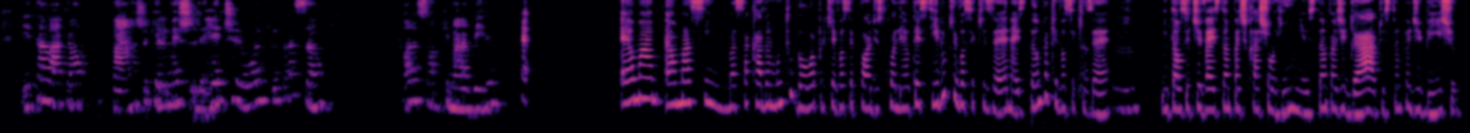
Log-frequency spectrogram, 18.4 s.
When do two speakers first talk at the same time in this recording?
none

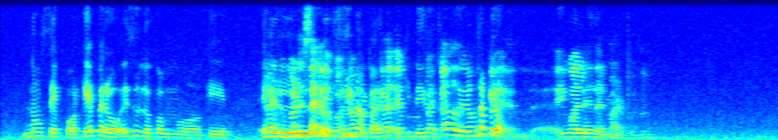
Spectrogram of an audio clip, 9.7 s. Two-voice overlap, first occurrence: 3.3 s

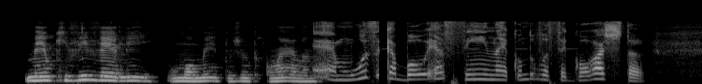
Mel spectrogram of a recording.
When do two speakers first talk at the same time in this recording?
none

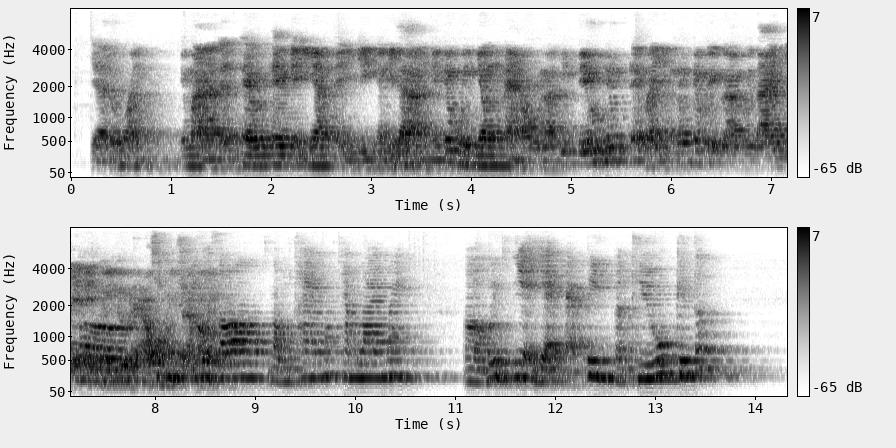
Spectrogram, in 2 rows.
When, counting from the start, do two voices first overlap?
7.2 s

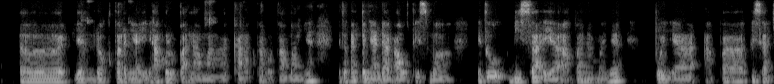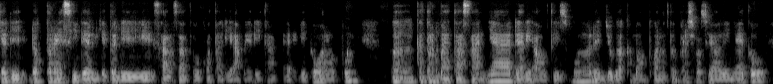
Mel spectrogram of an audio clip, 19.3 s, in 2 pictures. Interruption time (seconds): none

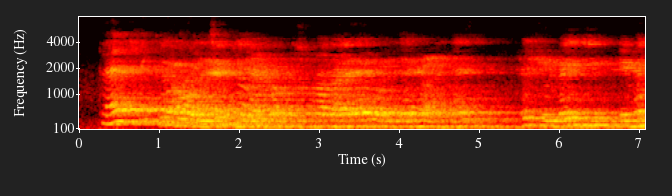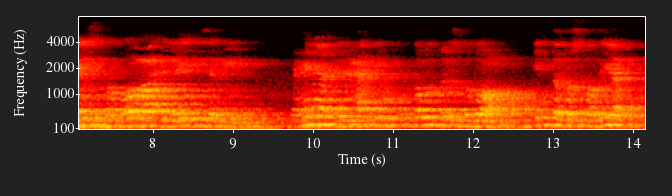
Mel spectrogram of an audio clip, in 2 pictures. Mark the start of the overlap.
1.0 s

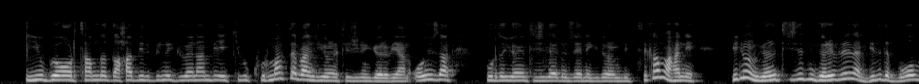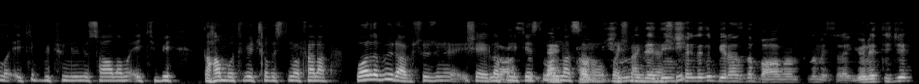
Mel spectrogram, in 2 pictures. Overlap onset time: 14.1 s

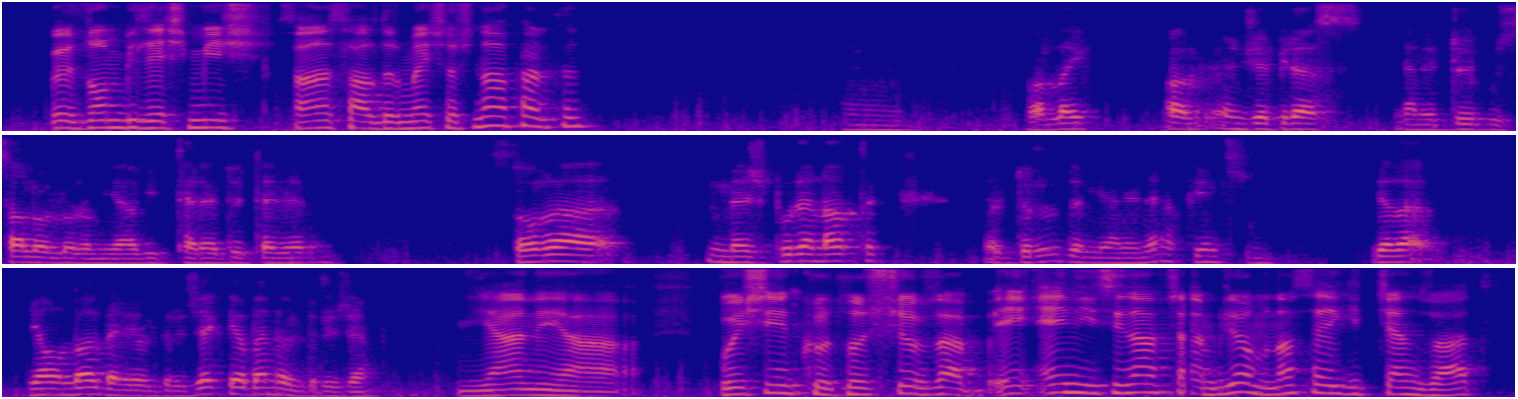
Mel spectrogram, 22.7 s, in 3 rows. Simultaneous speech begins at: none

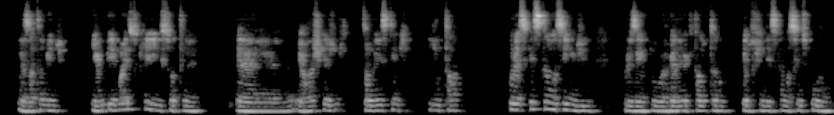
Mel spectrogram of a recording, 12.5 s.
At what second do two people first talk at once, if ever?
none

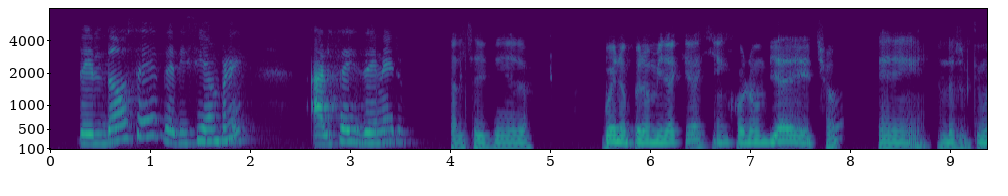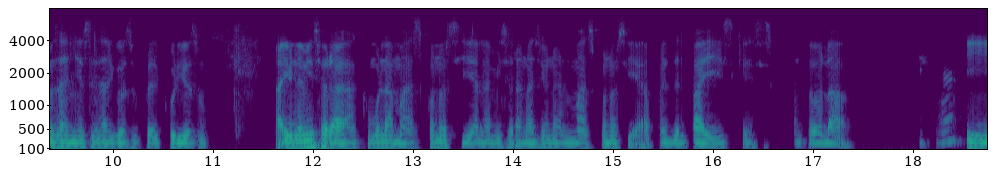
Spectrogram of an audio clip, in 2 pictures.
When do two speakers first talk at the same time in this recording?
none

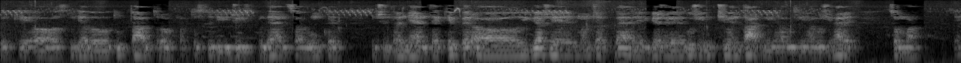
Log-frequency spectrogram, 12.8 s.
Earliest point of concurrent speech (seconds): none

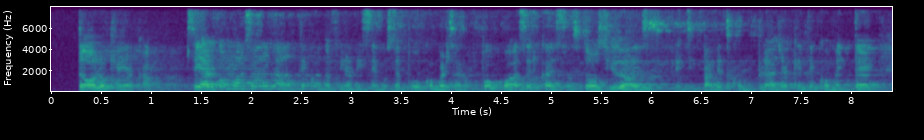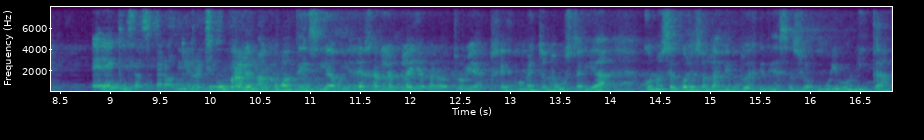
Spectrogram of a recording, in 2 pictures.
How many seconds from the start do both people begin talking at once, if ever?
9.7 s

